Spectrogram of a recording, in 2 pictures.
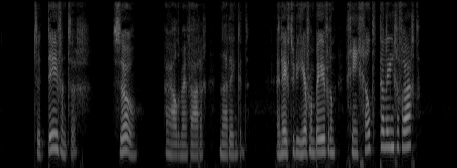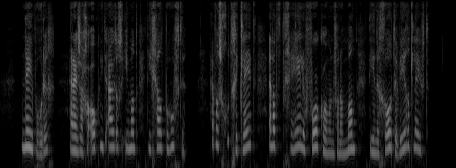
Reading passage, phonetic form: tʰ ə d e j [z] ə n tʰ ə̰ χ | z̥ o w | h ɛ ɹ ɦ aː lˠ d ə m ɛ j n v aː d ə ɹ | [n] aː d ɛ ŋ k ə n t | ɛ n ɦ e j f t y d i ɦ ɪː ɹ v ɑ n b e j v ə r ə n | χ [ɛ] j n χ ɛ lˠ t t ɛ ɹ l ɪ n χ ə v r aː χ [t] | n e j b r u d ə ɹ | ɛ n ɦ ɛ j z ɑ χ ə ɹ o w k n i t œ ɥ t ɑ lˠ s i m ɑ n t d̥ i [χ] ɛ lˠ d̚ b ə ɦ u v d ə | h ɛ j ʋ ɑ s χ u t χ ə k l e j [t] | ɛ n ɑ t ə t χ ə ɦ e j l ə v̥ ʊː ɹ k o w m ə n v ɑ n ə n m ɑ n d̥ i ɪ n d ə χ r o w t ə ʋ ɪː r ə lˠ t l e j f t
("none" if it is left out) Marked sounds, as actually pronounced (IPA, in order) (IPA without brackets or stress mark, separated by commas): v, n, e, t, χ, t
